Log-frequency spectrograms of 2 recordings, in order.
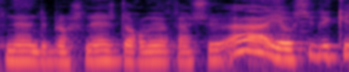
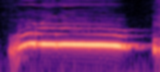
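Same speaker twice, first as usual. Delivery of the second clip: very high, loud dismayed cry; shrill mock alarm; alarmed ouloulou; 15 dB louder, much slower than usual. Real, not acted. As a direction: wail it, overwhelmed. Dismay at hard date card.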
